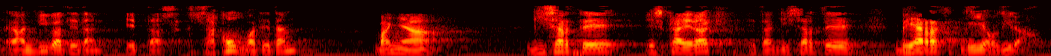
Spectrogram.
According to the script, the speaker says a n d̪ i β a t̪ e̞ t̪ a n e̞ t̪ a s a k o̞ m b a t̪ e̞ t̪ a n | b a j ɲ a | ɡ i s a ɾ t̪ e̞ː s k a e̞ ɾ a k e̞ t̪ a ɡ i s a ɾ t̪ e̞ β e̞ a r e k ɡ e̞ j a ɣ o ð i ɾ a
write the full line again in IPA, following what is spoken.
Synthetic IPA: a n d̪ i β a t̪ e̞ t̪ a n e̞ t̪ a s a k o̞ m b a t̪ e̞ t̪ a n | b a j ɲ a | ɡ i s a ɾ t̪ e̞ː s k a e̞ ɾ a k e̞ t̪ a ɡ i s a ɾ t̪ e̞ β e̞ a r a k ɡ e̞ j a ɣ o ð i ɾ a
